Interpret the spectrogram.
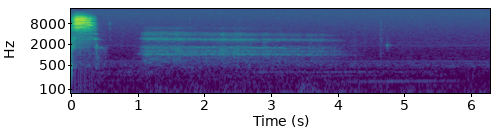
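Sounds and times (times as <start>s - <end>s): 
slow deep exhale through the mouth during a breathing exercise: 1.0s - 4.4s.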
